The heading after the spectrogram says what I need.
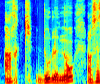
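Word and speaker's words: Arques: savoir que l'entreprise est tout simplement localisée à Arc, d'où le nom. Alors, ça ne s'écrit pas pareil, hein, A-R-Q-U-E-S.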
